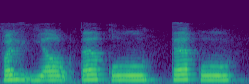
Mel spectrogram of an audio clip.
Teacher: تا باریک، توقو نہیں کہنا ہے، تا باریک، قوف کو پر پڑھنا ہے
